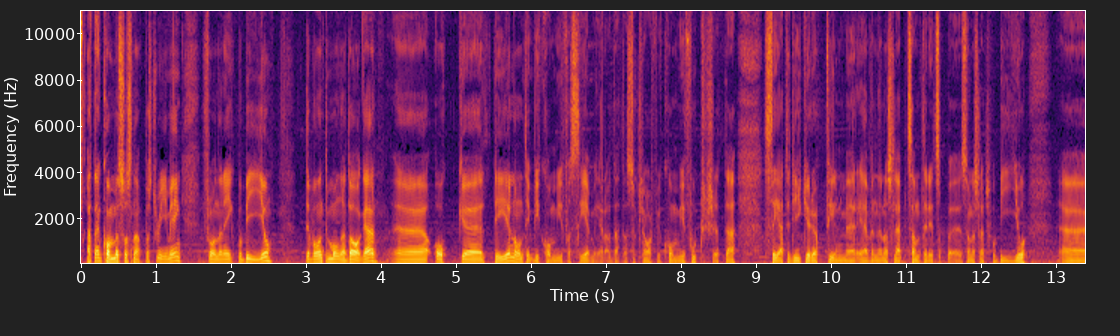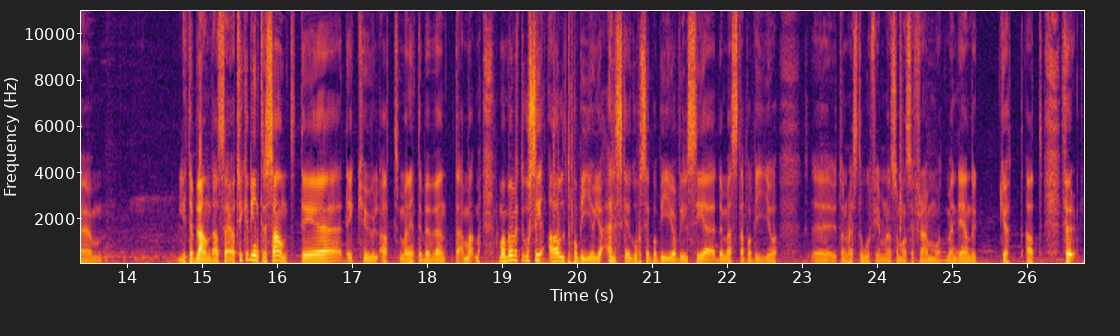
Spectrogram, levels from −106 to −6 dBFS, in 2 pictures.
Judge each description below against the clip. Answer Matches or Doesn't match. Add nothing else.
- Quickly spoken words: Matches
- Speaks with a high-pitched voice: Doesn't match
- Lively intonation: Matches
